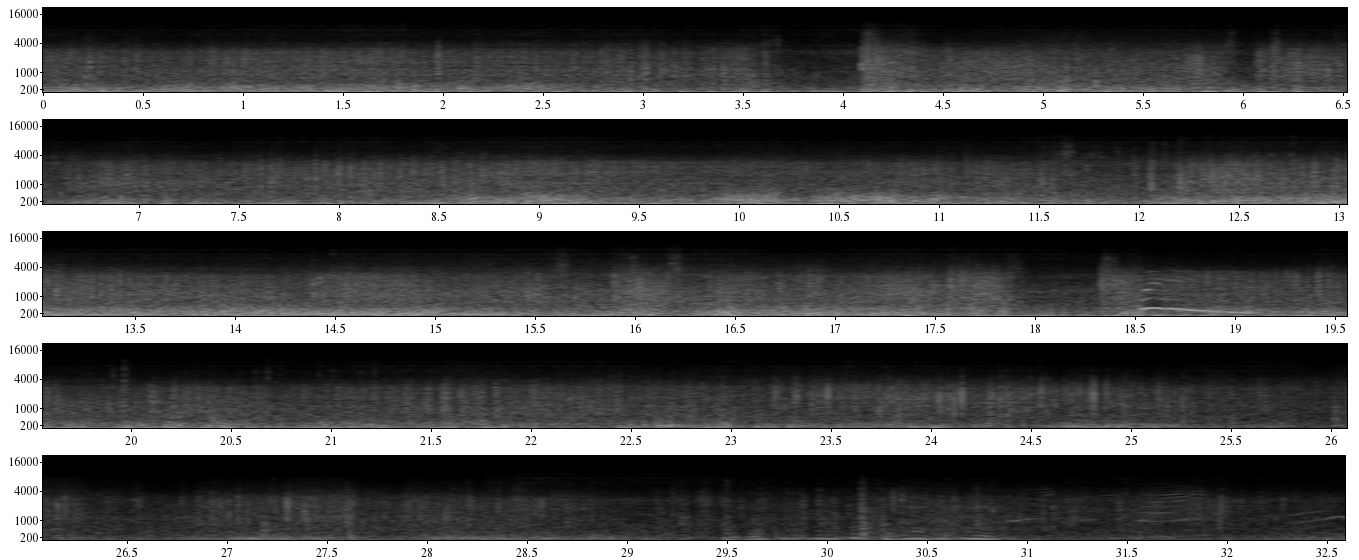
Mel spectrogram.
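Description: Wind rumbling over an action camera's microphone and knobby tyres running on a dirt trail as a mountain bike rides singletrack. The rumble eases over the last several seconds.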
